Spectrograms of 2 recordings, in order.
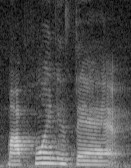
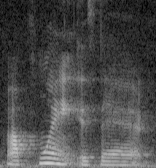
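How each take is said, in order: Both takes have the same delivery.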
